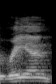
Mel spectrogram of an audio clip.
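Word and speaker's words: Rayanne: Still, I'm still gonna stick with Hayani Dos Santos. By the way to say her name. Oh, that's the pronunciation of it. Okay, that's right. Remember, the R's are H's.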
